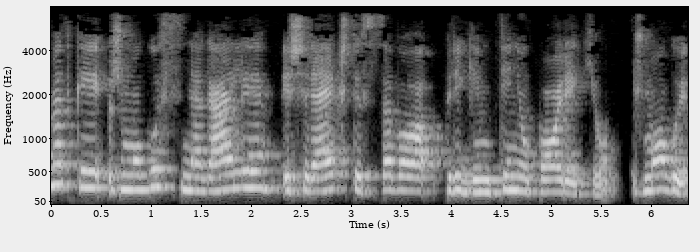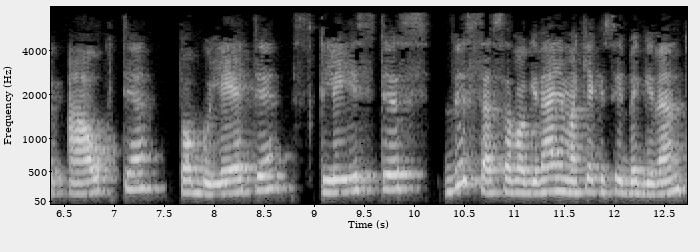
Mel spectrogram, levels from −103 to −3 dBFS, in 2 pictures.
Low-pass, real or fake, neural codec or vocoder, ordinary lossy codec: 7.2 kHz; real; none; MP3, 32 kbps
